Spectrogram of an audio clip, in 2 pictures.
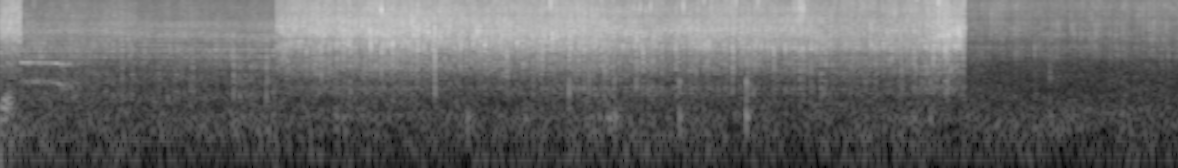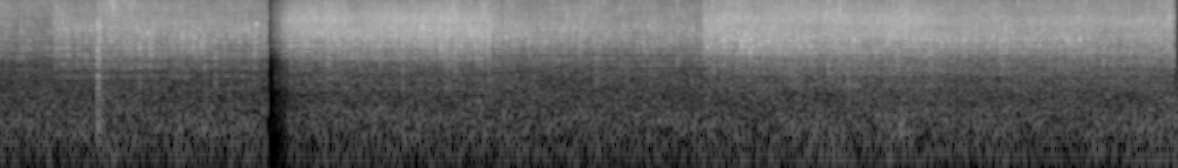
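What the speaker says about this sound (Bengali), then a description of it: "মাছটা একটু ভাইজে নিতে হবে" Folui fish coated in turmeric and salt sizzles as it fries in hot oil, a steady close crackling hiss that swells louder at intervals and briefly dies down when the pieces are moved.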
